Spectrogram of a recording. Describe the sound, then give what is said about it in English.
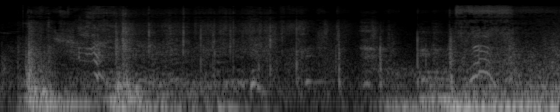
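A heavy blast door in a bunker grinds along as it slides shut, a loud scraping rumble broken by a few clunks, with a deeper thud swelling near the end. “The door. What did you do to me?”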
